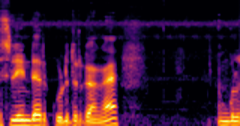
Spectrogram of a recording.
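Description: A man speaking for about a second, a short pause, then speaking again near the end, with a thin, steady, high-pitched whine underneath throughout.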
